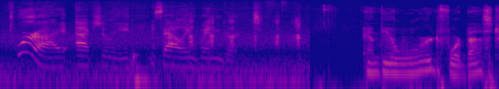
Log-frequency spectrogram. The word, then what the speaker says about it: Wingert: by my DP an editor on the proper pronunciation of my own name twere I actually Sally Wingert and the award for best friend and most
